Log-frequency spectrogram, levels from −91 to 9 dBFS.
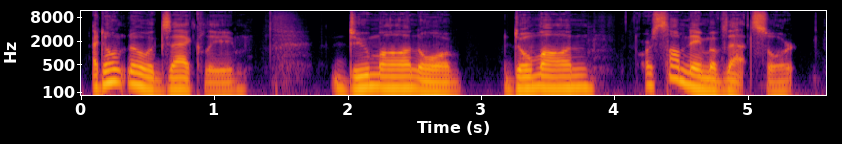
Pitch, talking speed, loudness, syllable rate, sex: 120 Hz, 140 wpm, -17 LUFS, 4.4 syllables/s, male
